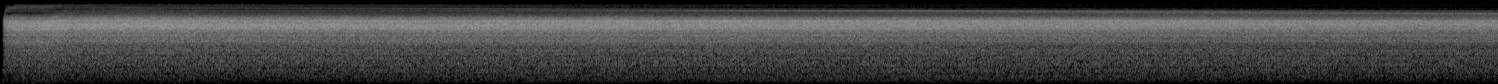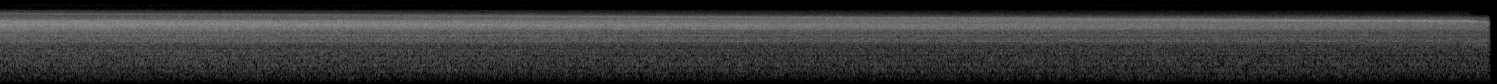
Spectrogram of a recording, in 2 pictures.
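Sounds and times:
pesticide fogger spraying for insect extermination: 0.0s - 29.9s.

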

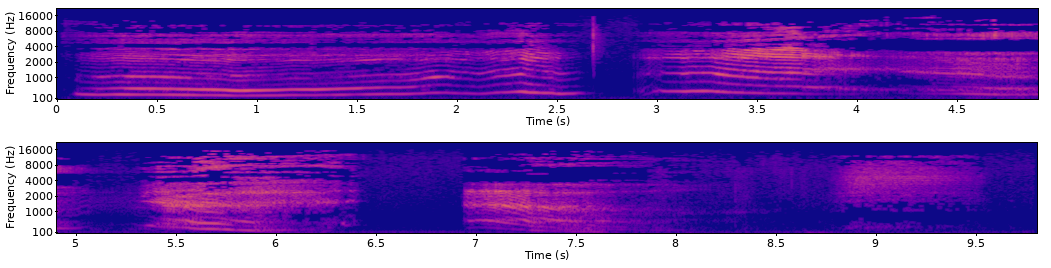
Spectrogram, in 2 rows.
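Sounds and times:
person yawning: 0.0s - 6.4s, 7.0s - 8.2s.

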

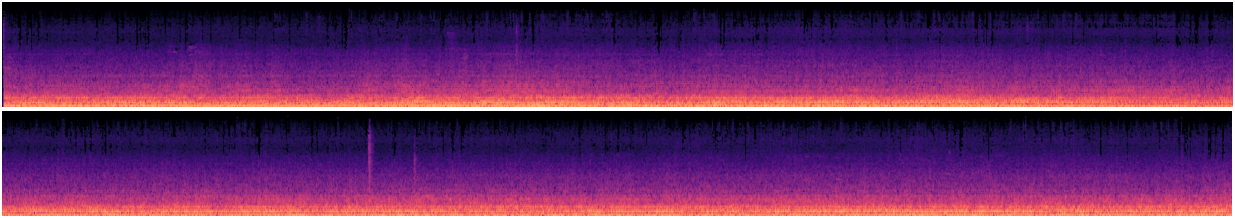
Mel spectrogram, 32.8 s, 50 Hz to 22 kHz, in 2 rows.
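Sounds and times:
Douglas DC3 airplane taxiing interior: 0.0s - 32.7s.

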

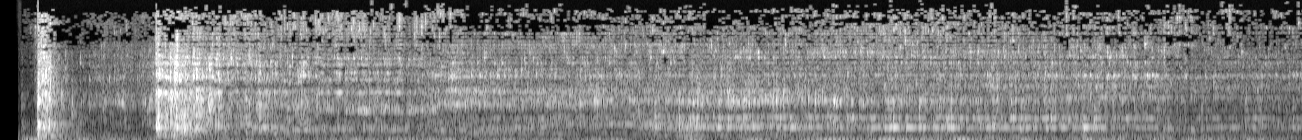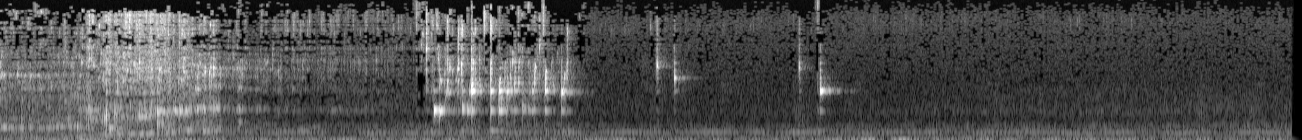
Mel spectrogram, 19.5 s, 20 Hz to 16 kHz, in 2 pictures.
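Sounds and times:
household bathroom sink draining: 0.2s - 14.1s.

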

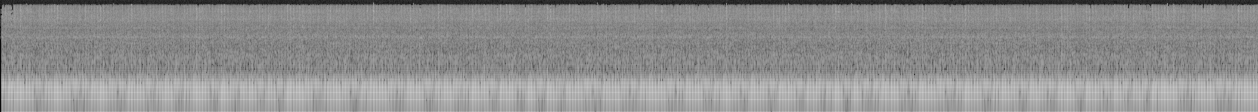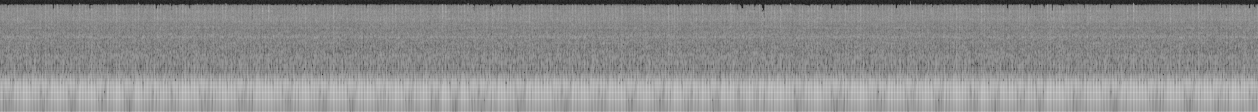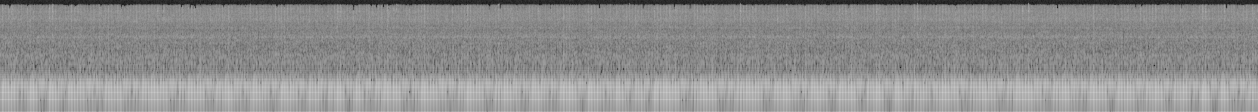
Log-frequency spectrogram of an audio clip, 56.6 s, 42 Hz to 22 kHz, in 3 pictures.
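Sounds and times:
power car engine idling: 0.0s - 56.6s.

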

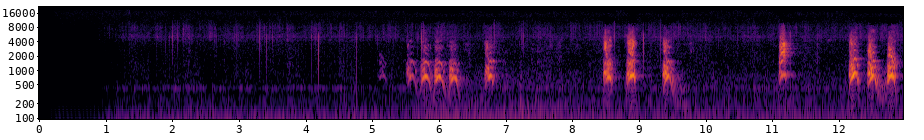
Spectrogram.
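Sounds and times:
West Highland white terrier barking in short sharp yaps outdoors: 5.1s - 7.0s, 8.4s - 9.7s, 11.1s - 11.4s, 12.1s - 12.9s.

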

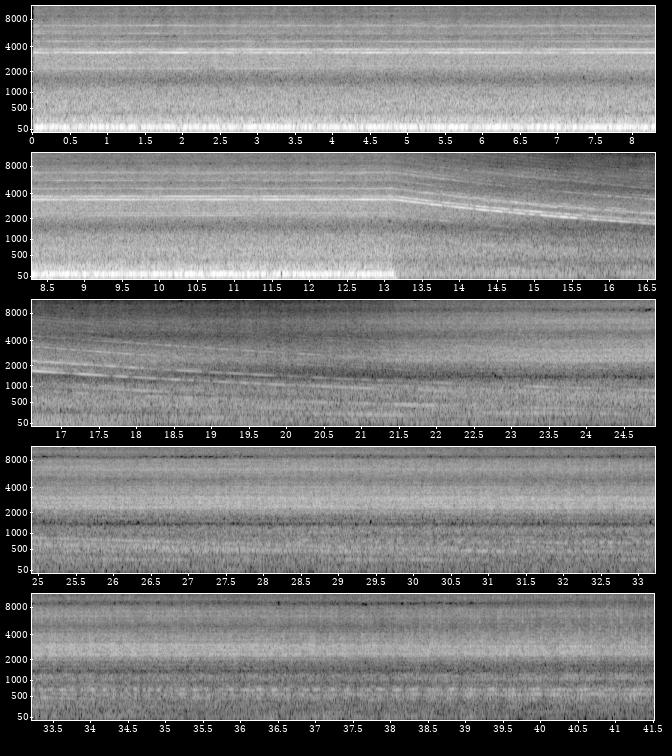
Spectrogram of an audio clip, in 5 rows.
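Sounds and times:
CA-27 Sabre jet aircraft idling and shutting down: 0.0s - 41.5s.

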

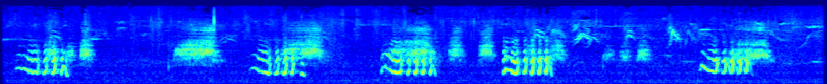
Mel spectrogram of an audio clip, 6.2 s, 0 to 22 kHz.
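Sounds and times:
domestic turkey gobbling call sequence: 0.1s - 5.8s.

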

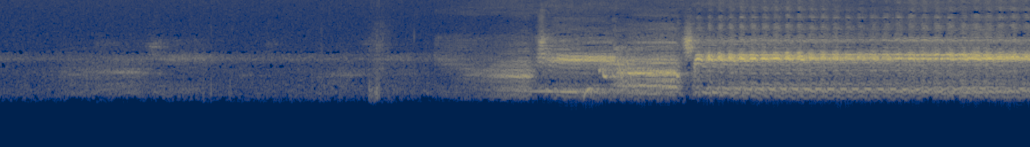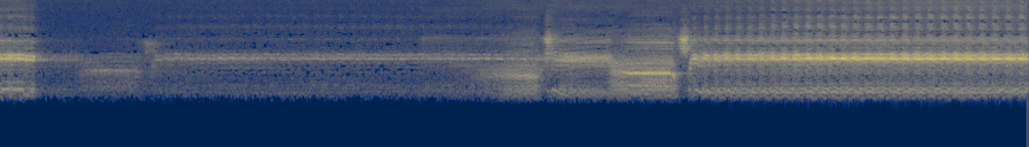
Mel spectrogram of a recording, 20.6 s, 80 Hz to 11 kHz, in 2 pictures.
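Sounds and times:
cicada buzzing in northern Japan in summer: 0.0s - 20.5s.

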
